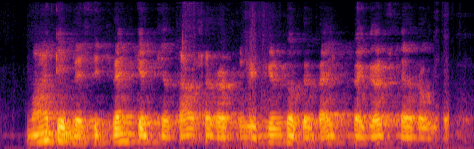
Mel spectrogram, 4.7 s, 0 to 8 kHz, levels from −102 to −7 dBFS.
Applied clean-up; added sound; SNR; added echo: neural separator model SepFormer DNS4.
